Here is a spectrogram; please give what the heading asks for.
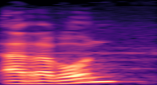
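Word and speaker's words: ἀρραβών: de las arras del Aragón que es así se pronuncia en griego y estamos hablando de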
